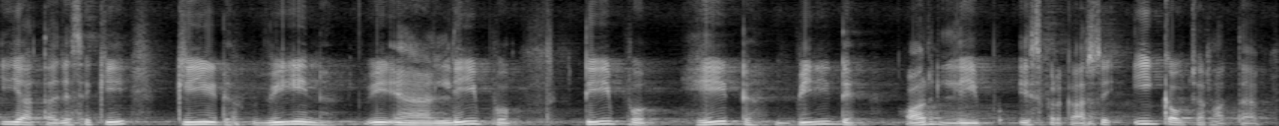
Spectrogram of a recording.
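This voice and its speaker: Drilling word lists in a patient phonics lesson, this English teacher often prompts his audience to say the words back to him. He speaks at a typical pitch with a somewhat dark tone. His voice echoes with long reverb, like a recording made in a big hall.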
